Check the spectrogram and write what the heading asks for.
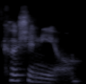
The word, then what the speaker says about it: cochineal: soaking the is it coach anneal or cochineal it's cushineal cushioningo that's how Jose pronounced it was like a instead of a CH more of an sh kosher meal kosher meal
